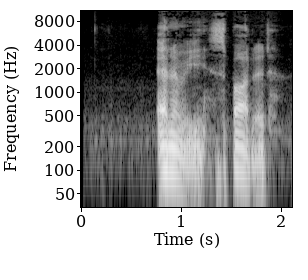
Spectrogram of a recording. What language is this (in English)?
English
